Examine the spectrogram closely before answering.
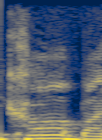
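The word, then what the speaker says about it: Kolb: you look under any cob by the way spelled k-o-l-b pronounced cobb his earned run average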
